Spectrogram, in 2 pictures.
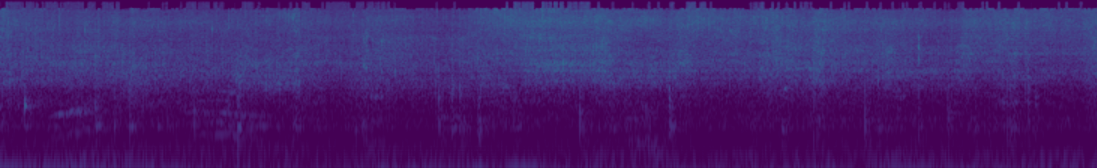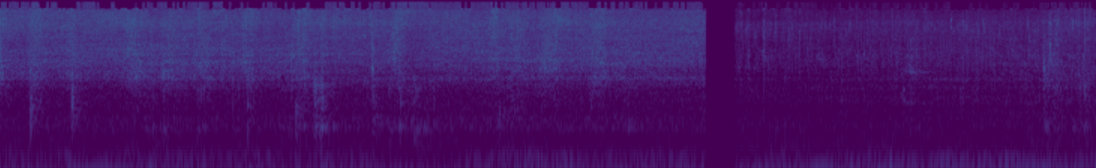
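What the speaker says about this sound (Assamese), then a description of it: "এতিয়া এইখিনি মই এফালৰ পৰা ভালকৈ লৰাই যাম।" Assamese-style local chicken curry frying with chili powder in a pan, a continuous loud sizzle with a low rumbling undertone and intermittent scraping as it is stirred, briefly cutting out near the end before resuming.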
